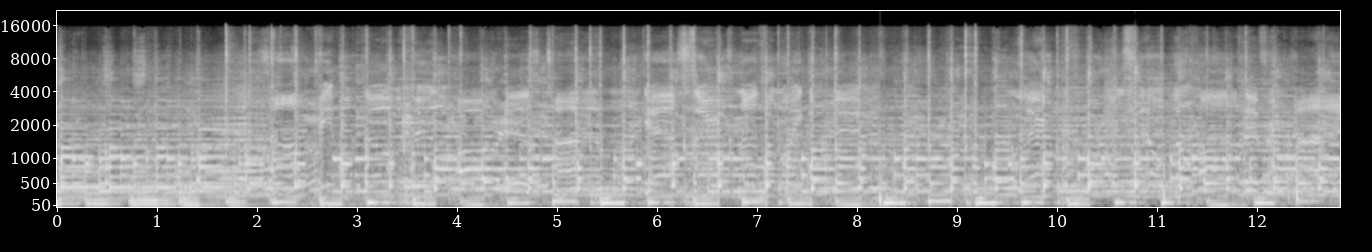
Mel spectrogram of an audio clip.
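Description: Bluegrass-style instrumental played live on a five-string banjo, piano accordion and upright bass: fast plucked banjo rolls over held accordion notes, with the bass plucking a steady pulse of about two notes a second.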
